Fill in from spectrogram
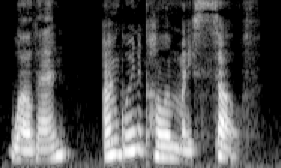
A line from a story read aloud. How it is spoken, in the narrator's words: his mother said sternly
